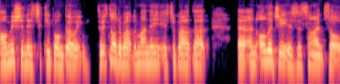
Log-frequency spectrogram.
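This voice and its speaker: With a London accent, a woman speaks fairly quickly in a dark, mellow tone, her pitch fairly low and her intonation fairly even. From London, England (Finchley, North London). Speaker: behaviour and communication expert. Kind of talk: interview.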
